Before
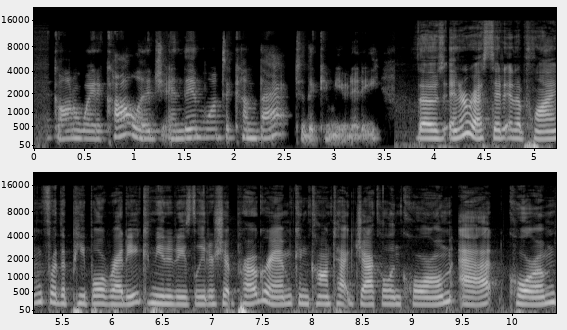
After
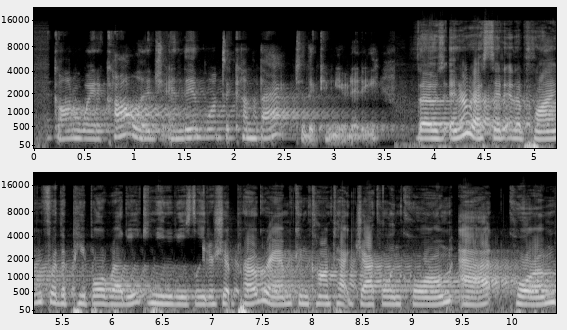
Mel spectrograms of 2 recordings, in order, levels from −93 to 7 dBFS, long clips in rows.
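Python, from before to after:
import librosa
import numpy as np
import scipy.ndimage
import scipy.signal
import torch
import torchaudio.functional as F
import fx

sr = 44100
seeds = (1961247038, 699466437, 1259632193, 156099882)

p1 = fx.cheby1_bandstop(x, sr, low_hz=1500.0, high_hz=4000.0, order=4, at=(5.72, 6.91))
p2 = p1 + fx.echo_wet_bandpass(p1, sr, ms=99, feedback_pct=68, hz=840.0, wet_db=-9, dry=0)
p3 = fx.dynamic_eq(p2, sr, hz=3900.0, q=1.3, threshold_db=-45.0, ratio=4.0, max_db=-7)
y = fx.fold_sine(p3, sr, drive_db=4, ceiling_db=-6.0)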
